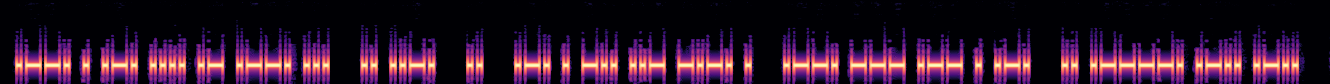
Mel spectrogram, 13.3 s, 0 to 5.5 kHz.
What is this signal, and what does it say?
Morse code, heard as a keyed tone, about 25 wpm, 600 Hz. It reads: PERHAPS IF I REDUCE POWER I'LL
